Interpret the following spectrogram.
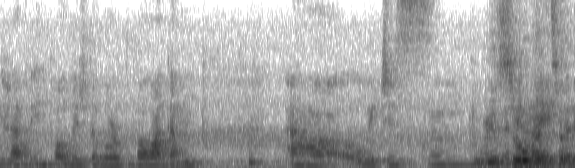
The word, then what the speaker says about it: bałagan: But your use of bałagan, how do you say it? Bałagan. Polish is Bałagan penultimate is syllable probably pronunciation.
